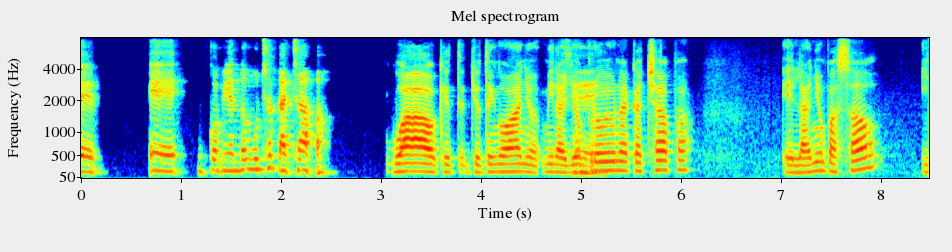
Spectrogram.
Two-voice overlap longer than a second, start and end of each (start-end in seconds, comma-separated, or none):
none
